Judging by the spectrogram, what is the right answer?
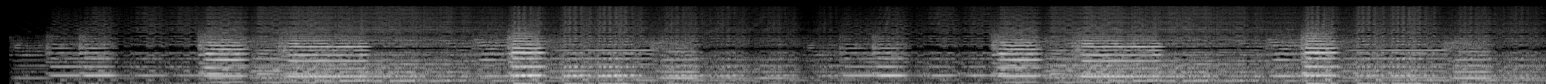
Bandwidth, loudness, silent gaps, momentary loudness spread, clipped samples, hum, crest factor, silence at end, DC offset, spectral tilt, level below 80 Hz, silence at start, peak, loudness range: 16 kHz; -19 LUFS; none; 15 LU; under 0.1%; none; 20 dB; 0 s; under 0.1%; -4 dB/octave; -38 dBFS; 0.15 s; 0 dBFS; 6 LU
